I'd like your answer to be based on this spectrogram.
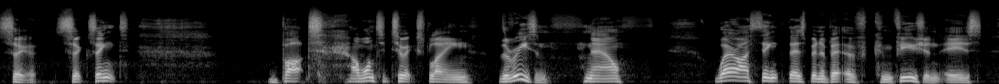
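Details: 47-year-old man with stuttering (stammering) since age eight.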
